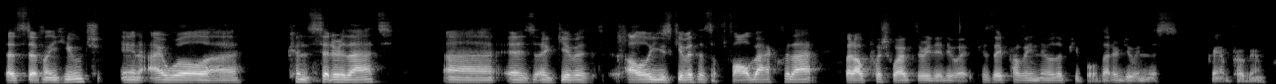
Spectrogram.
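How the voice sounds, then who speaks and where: A man's voice: on the low side, little pitch movement, normal speed, a little mellow. A man talking casually in an online meeting, rambling with many fillers. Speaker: team member reporting on campaigns. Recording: dull lo-fi call audio.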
